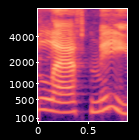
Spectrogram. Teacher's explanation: Esse left me, você quase não ouve o T. Porque sendo uma consoante oclusiva pode aparecer mais, menos ou nada, right?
